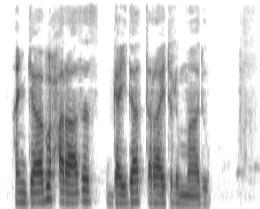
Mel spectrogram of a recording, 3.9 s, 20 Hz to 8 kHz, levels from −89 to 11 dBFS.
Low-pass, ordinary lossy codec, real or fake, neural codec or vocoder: 7.2 kHz; AAC, 32 kbps; real; none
